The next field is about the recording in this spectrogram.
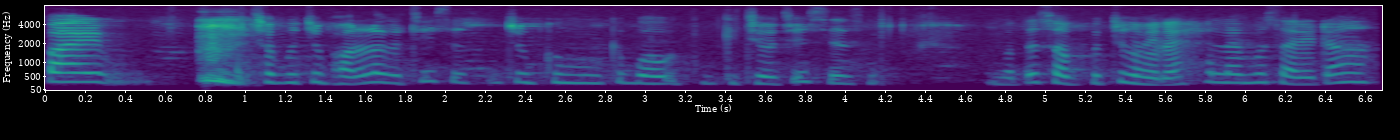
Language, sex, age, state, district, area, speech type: Odia, female, 18-30, Odisha, Malkangiri, urban, spontaneous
